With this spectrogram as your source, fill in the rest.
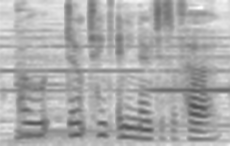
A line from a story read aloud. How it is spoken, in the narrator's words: said Edmund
